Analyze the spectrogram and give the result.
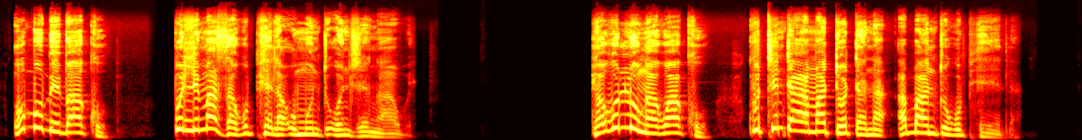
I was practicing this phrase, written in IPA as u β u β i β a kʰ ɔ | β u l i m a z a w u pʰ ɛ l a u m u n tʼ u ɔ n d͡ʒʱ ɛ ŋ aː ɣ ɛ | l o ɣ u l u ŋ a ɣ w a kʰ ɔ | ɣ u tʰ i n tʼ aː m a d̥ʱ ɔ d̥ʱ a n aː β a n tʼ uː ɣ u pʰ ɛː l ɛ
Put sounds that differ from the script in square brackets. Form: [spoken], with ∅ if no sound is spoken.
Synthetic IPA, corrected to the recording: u β u β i β a kʰ ɔ | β u l i m a z a [ɣ] u pʰ ɛ l a u m u n tʼ u ɔ n d͡ʒʱ ɛ ŋ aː [w] ɛ | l o ɣ u l u ŋ a ɣ w a kʰ ɔ | ɣ u tʰ i n tʼ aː m a d̥ʱ ɔ d̥ʱ a n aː β a n tʼ [u] ɣ u pʰ ɛː l [a]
